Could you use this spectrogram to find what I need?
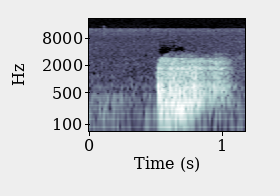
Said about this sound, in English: You can just tell her to fart and she will. Right. On command. Right. You just say, Alexa, fart.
